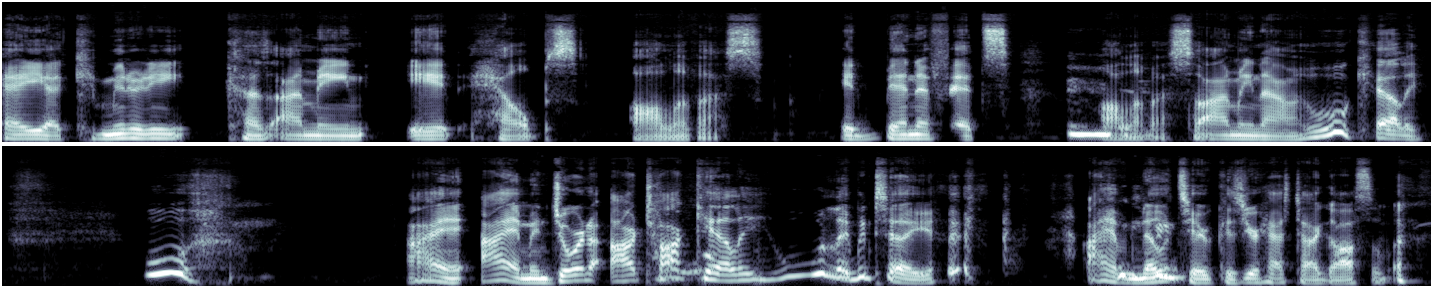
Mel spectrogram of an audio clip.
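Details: Real speech from the host of a podcast by and for people who stutter: stuttering.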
